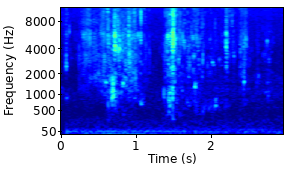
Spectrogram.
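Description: Water sloshes and splashes as a person steps into the water, with a couple of brief surges of splashing over a steady low rumble of background noise.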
